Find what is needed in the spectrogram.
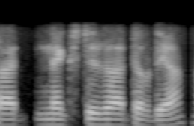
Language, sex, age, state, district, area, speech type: Malayalam, female, 45-60, Kerala, Kozhikode, urban, conversation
